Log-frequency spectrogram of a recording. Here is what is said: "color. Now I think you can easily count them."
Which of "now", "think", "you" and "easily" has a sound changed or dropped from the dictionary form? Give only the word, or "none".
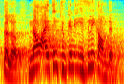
think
